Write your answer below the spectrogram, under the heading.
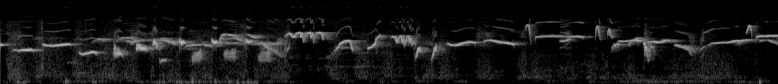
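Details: Kacer song meant to coach competition birds, from an Oriental magpie-robin: rich whistles, upward-sweeping notes and rapid chattering phrases, with brief pauses between bursts.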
